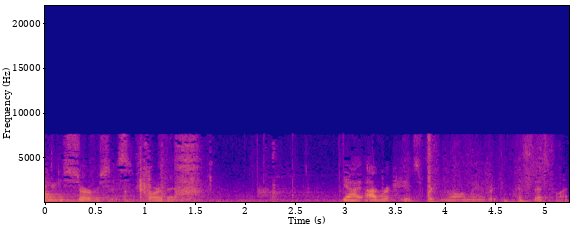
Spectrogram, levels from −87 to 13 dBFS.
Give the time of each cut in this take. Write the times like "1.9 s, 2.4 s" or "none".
1.2 s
